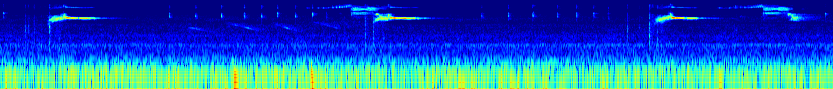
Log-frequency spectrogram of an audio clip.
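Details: Three crisp, high buzzy bursts from a blue-black grassquit singing the Campainha style, recorded in Campo Grande, Rio de Janeiro, spaced about three seconds apart, each a quick upward flick, with a low steady hum beneath.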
